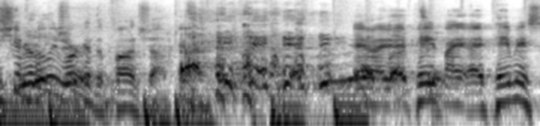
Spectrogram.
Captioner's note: both laugh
